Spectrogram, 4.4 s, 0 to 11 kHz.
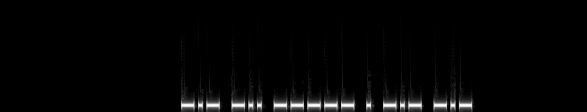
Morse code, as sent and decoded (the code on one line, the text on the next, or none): -.- -.. ----- . -.- -.-
KD0EKK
